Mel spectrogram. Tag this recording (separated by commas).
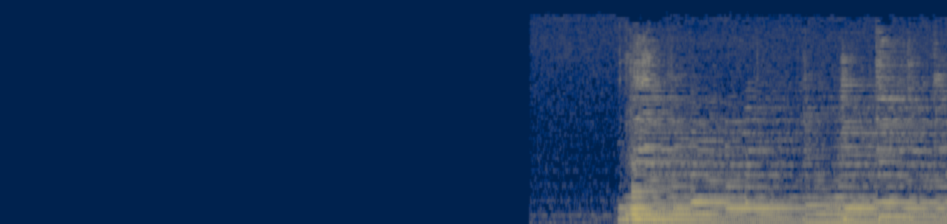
Music, Silence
